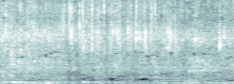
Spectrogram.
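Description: A towel is dunked and sloshed in water for wiping off hair-removal cream, giving a brief, close, continuous watery rush and splash.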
